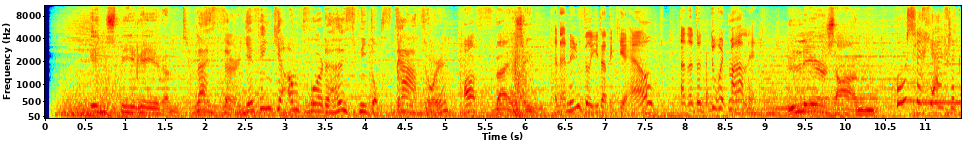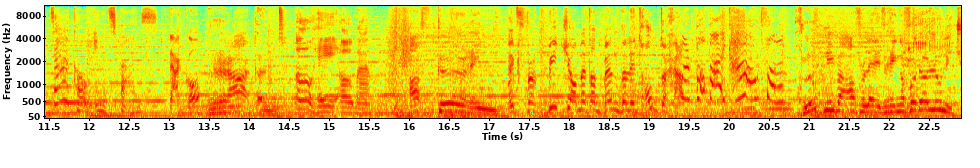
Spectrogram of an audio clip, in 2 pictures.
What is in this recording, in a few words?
male dutch cartoon commercial; looney tunes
